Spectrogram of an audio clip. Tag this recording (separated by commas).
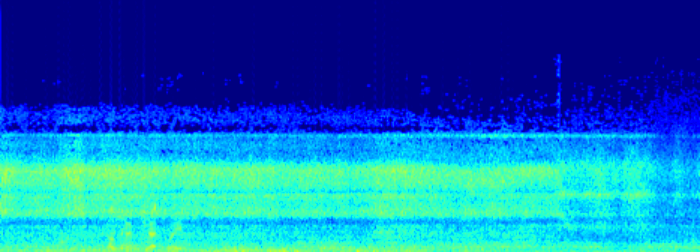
Wind noise (microphone), Wind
